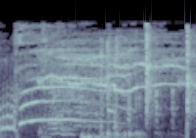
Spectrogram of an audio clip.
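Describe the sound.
A person imitates a dove with one drawn-out, wavering vocal call that slides up and down in pitch for about two seconds, fairly loud and heard on its own without talk.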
